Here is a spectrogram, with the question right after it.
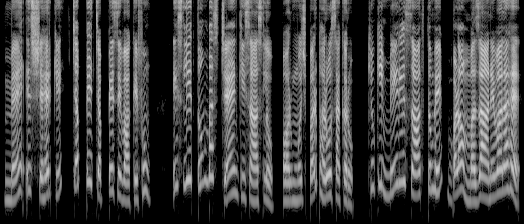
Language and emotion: Hindi, happy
